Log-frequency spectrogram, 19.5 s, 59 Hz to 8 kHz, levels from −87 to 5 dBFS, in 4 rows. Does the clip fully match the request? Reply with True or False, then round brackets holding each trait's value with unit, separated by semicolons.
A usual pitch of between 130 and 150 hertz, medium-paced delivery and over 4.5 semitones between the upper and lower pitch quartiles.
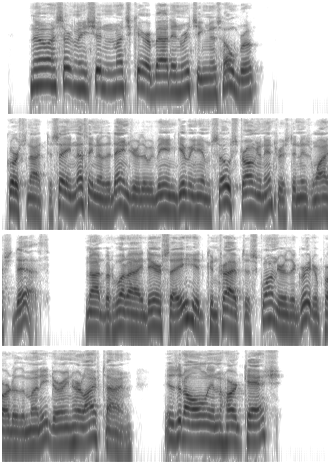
True (140 Hz; 175 wpm; 5.6 semitones)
